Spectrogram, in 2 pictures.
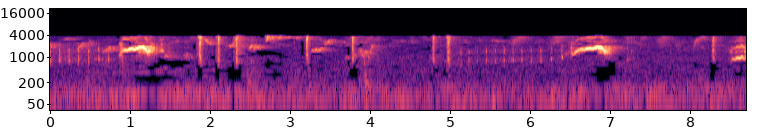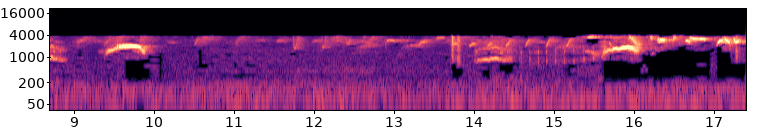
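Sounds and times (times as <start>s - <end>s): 
Java sparrow song: 0.0s - 17.3s
dry clicks and faint ticking: 1.8s - 4.0s, 4.7s - 6.4s.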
